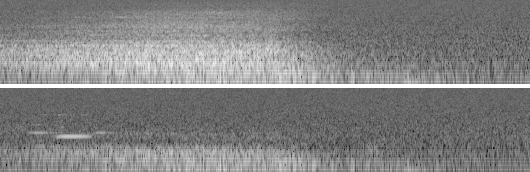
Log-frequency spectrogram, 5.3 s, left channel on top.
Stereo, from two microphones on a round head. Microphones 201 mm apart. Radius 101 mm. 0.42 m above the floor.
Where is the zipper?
No zipper in this recording.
